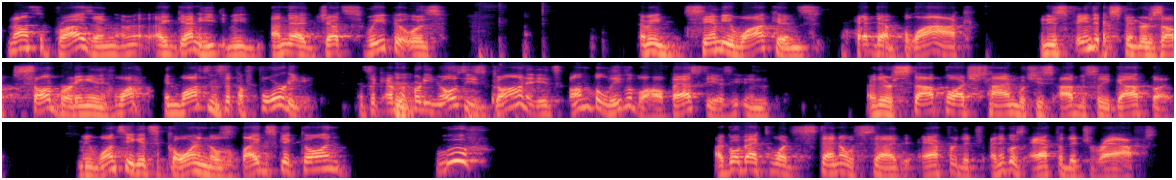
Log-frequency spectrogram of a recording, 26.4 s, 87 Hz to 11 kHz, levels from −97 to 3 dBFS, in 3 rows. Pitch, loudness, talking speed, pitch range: 130 Hz, -16 LUFS, 190 wpm, 120-180 Hz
